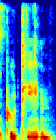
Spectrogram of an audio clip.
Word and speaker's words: Putin: Putin I still love the French pronunciation of his name as poutin that's a real thing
